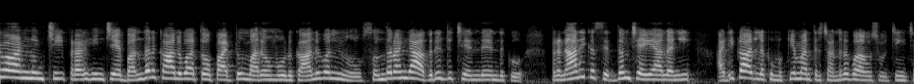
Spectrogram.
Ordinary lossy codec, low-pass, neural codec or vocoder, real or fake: none; none; codec, 16 kHz, 1.1 kbps, Voila-Tokenizer; fake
